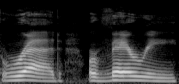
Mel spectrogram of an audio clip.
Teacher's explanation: it's not made with the root and it's not made with the tip and blade it's made with the back of the tongue it's a bunched molar R · it's got to be a bunched molar R even before the vowel sounds like red or very we're going to need that heavier R sound in order to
